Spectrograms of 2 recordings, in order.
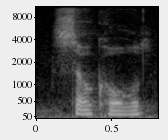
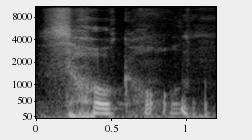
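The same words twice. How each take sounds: First: Said in the usual way. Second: Breathy whisper with a laugh. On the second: Real, not acted.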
